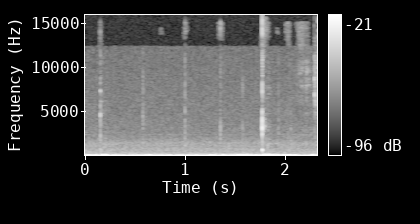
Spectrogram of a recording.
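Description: Faint scattered clicks and taps of a stylus on a tablet screen during handwriting, over a low steady room rumble.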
